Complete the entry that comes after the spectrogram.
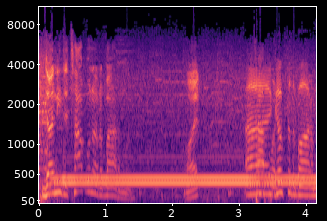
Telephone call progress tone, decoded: dial tone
